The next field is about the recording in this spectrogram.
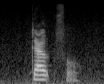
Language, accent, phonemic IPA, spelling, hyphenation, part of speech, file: English, US, /ˈdaʊtfəl/, doubtful, doubt‧ful, adjective / noun, En-us-doubtful.ogg
- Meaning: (adjective) 1. Subject to, or causing doubt 2. Experiencing or showing doubt, skeptical 3. Undecided or of uncertain outcome 4. Fearsome, dreadful 5. Improbable or unlikely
